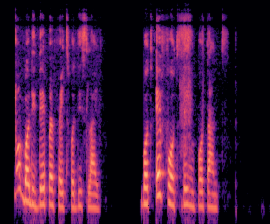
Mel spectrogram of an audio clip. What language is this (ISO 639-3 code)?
pcm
